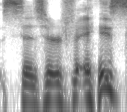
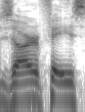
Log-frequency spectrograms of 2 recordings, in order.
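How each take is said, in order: First: The name begins with the sound 'scissor'. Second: The name begins with the sound 'czar'. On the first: The speaker calls it wrong. "It's not scissor face" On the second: The speaker calls it right. "Czar is a Russian word. It's czar"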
